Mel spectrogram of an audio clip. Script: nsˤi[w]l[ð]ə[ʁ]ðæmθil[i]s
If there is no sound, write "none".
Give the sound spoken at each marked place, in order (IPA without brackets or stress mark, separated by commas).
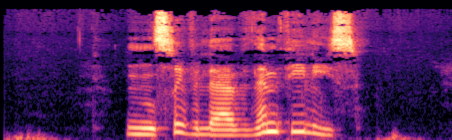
v, ʕ, v, i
